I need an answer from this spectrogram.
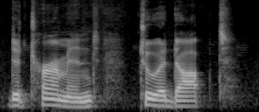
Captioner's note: speaking French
